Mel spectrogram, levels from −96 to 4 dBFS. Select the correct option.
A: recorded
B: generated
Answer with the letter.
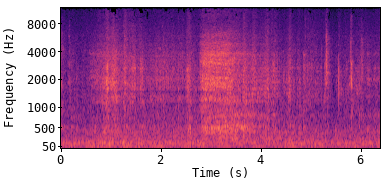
A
